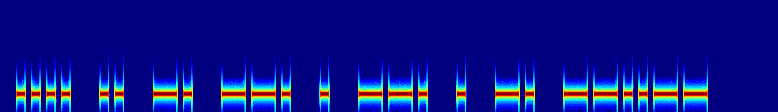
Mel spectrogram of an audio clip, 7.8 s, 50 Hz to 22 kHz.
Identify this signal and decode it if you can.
Morse code, heard as a keyed tone, about 16 wpm, 700 Hz. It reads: HINGEGEN,
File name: Morsekurs / Witze / Witz 10.Dezember 2019, 70 F80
